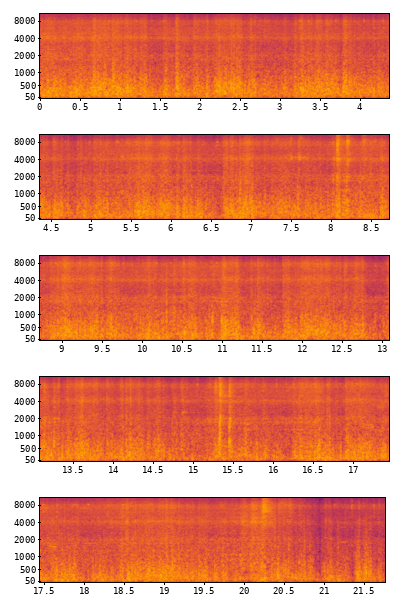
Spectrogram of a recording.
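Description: Moving express passenger train heard from aboard: a steady loud rumble of the coach wheels running on the rails, with a few sharp clicks over rail joints.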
